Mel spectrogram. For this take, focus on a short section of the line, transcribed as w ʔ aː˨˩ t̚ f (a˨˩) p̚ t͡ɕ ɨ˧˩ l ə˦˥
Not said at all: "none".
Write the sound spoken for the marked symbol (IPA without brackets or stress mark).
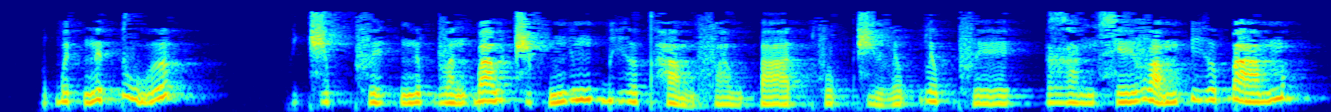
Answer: ə˨˩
